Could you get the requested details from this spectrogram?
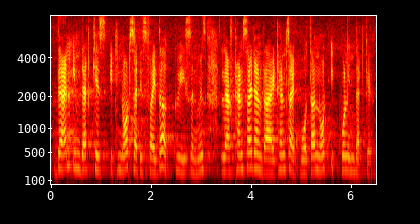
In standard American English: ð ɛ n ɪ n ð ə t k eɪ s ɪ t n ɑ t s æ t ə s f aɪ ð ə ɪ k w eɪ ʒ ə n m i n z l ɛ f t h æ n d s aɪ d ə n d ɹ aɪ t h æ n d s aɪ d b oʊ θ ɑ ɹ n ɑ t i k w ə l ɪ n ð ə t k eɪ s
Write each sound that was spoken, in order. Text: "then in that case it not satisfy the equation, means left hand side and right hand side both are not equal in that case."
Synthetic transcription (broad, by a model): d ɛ n ɪ n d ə t k eɪ s ɪ t n ɑ t s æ t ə s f aɪ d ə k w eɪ ʃ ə n m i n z l ɛ f t h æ n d s aɪ d ə n d ɹ aɪ t h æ n d s aɪ d b oʊ t ɑ ɹ n ɑ t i k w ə l ɪ n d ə t k eɪ s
